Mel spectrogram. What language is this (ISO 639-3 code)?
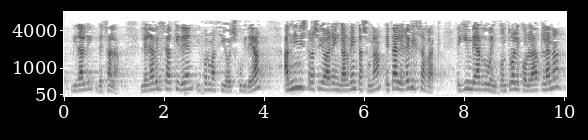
eus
